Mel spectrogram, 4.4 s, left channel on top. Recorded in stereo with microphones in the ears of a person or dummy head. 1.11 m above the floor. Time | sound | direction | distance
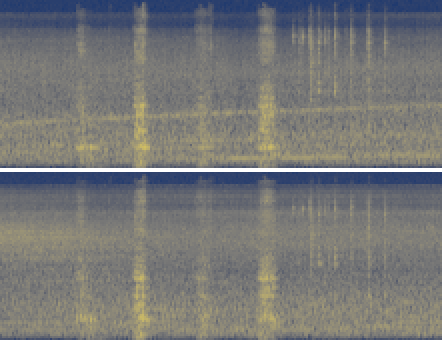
0.8 | sawing | centre (ahead or behind) | 2.5 m
2.9 | typing on a keyboard | 25° left (ahead or behind) | 1.5 m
